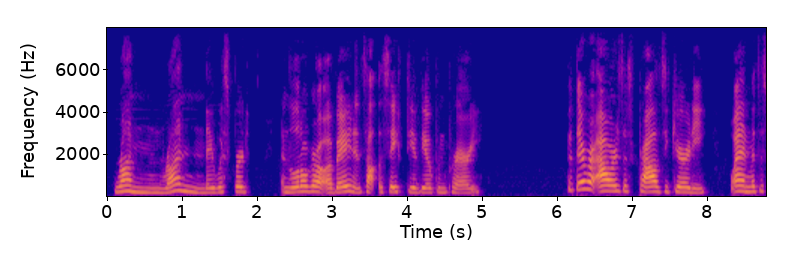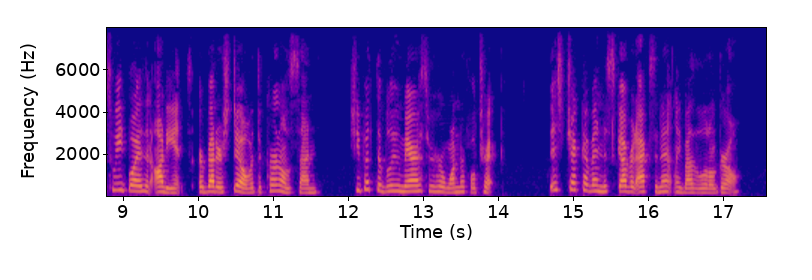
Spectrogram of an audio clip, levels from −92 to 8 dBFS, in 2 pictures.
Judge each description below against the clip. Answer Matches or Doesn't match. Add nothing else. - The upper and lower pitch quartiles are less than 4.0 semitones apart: Matches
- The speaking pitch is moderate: Doesn't match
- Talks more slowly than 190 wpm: Doesn't match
